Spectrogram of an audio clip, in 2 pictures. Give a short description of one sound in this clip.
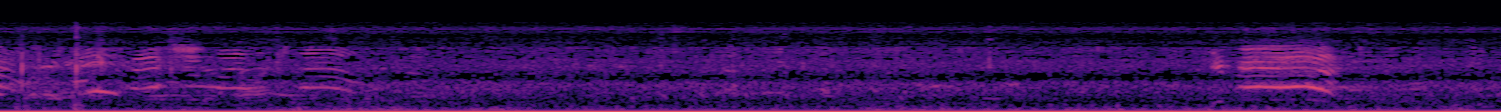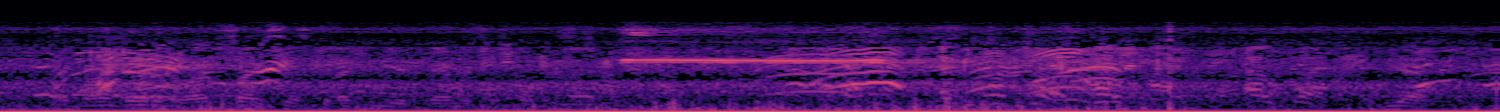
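Young women on a sports field shout to one another from a distance.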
